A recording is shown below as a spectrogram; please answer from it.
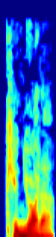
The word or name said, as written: Kenyatta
